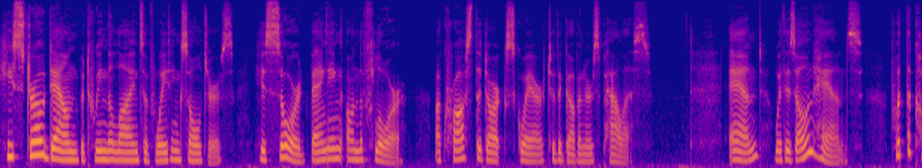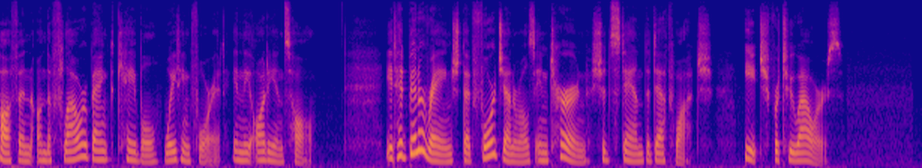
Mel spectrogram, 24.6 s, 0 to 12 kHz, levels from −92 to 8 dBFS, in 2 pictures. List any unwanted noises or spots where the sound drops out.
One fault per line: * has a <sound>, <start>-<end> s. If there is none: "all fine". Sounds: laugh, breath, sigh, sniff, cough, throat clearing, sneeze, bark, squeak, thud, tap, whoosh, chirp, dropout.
all fine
